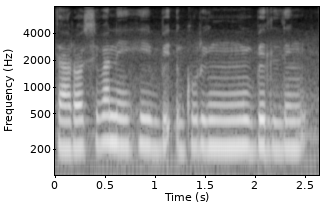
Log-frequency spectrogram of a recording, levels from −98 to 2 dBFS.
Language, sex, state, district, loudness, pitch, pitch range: Chakma, female, Tripura, Unakoti, -15 LUFS, 215 Hz, 210-220 Hz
